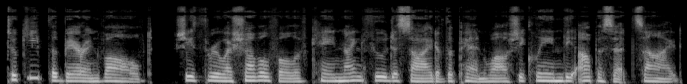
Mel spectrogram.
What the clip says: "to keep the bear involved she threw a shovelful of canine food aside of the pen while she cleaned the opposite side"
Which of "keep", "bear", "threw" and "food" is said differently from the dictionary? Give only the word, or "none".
none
